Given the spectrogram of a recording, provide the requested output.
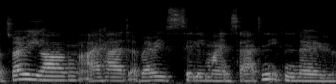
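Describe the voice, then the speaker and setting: This woman has a British accent. Her pitch is very deep and low. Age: 20s. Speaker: YouTuber, stay-at-home mother. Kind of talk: casual vlog chat.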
